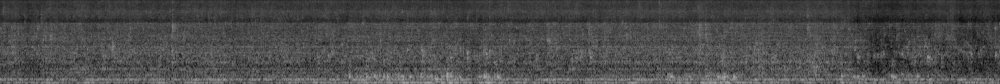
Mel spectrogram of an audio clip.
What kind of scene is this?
kitchen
